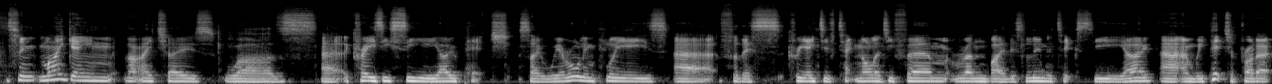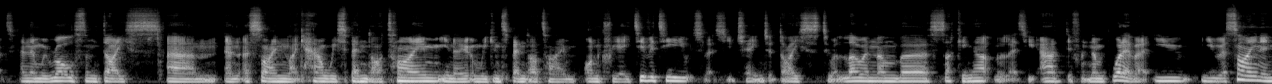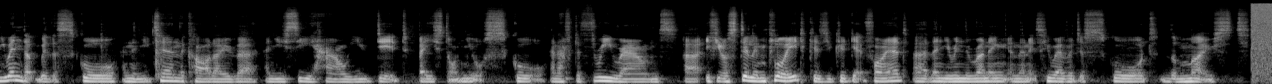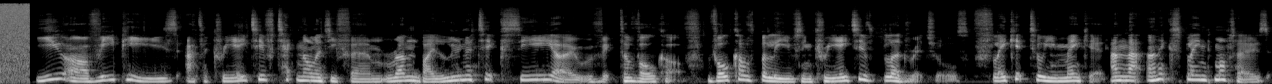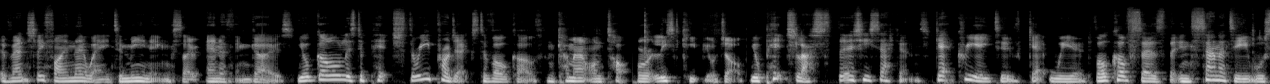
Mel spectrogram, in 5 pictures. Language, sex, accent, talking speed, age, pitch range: English, male, British, 190 wpm, 10-29, 130-165 Hz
